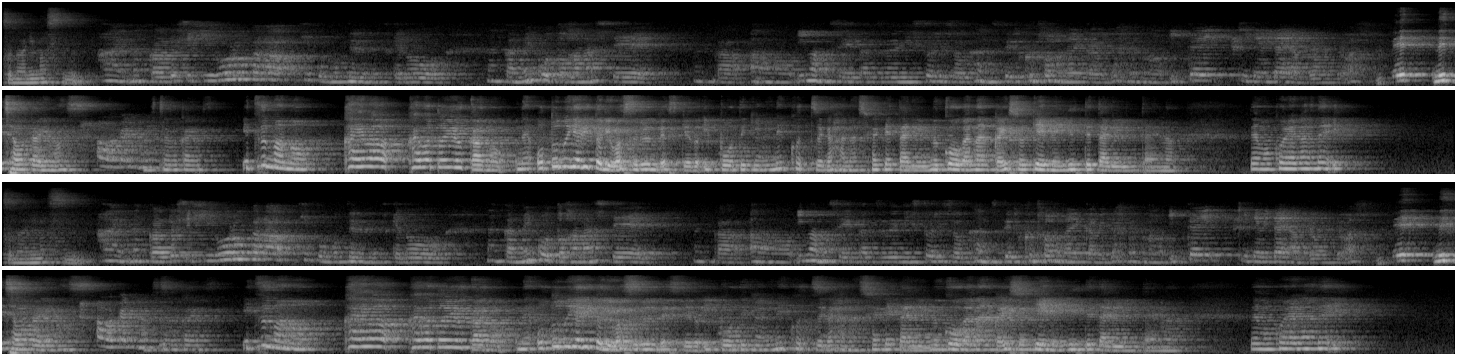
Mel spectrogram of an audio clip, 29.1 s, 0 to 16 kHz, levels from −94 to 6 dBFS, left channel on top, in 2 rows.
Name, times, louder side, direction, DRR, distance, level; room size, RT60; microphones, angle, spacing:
voice 1, 0.0-0.8 3.4-3.5 7.5-7.6 13.9-15.2 16.1-16.5 16.9-17.6 17.9-26.3 27.0-27.9, left 4 dB, 75° left, 2 dB, 0.4 m, -31 dB
voice 2, 0.9-6.5 6.9-13.6 15.3-16.3 19.7-20.1 21.8-22.2 22.7-22.9 23.5-24.0 26.1-26.2, right 1 dB, 90° right, -1 dB, 1.2 m, -45 dB
5.7 x 5.5 x 3.1 m, 1.2 s
head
